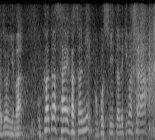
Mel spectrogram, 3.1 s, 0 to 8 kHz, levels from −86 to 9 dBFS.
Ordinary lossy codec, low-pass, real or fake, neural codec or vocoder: Opus, 64 kbps; 7.2 kHz; fake; codec, 24 kHz, 0.5 kbps, DualCodec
